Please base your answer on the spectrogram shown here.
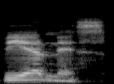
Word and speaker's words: viernes: Viernes. Viernes. Yeah, good. Viernes. Viernes. Good. So again, emphasizing that sound of the I, E, and then the E is an E. So viernes, right?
